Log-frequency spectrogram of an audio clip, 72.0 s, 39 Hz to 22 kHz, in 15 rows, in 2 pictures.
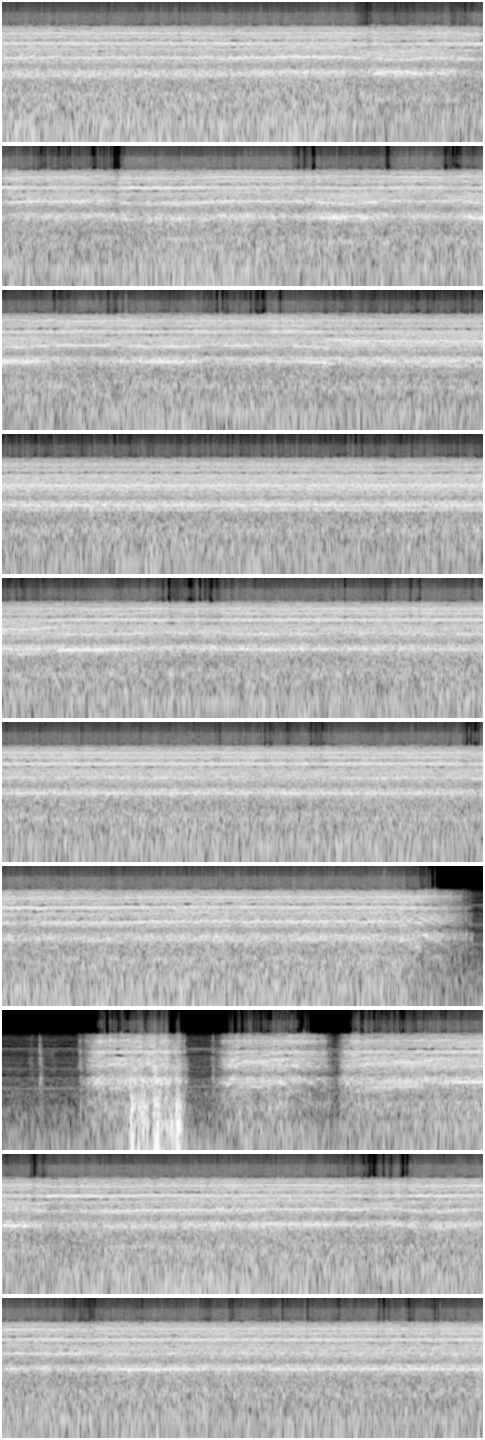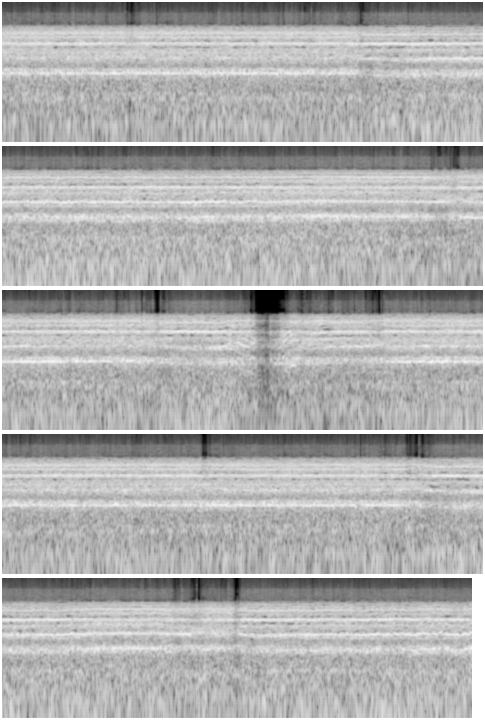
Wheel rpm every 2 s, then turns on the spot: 210, 230, 230, 230, 230, 230, 220, 210, 210, 210, 230, 230, 230, 230, 220, 210, 100, 80, 120, 210, 220, 230, 230, 230, 230, 230, 210, 210, 230, 190, 180, 230, 230, 220, 230, 210.
none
